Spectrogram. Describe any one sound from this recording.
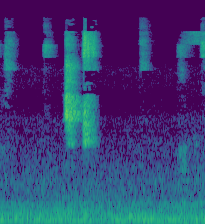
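A plastic toy egg rattles in a hand.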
